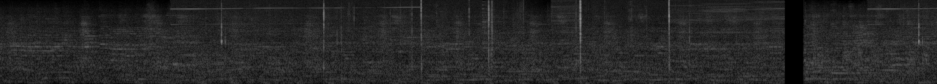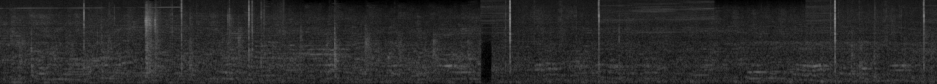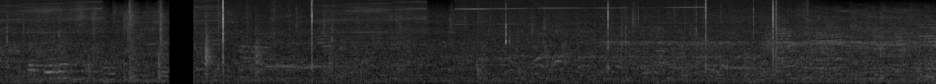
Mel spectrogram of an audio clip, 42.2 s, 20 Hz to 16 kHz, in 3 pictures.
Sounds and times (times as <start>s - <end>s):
Speech: 0.0s - 42.1s.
